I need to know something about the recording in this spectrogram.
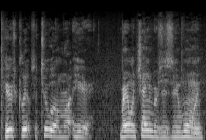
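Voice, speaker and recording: A man's voice: fairly high pitch, steady tone, normal speed, darkish tone. A middle-aged man with a folksy, plain-spoken manner, hosting a casual hobby review vlog. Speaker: hobbyist video host.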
